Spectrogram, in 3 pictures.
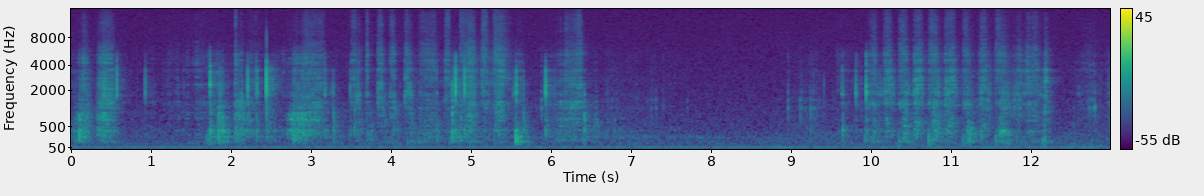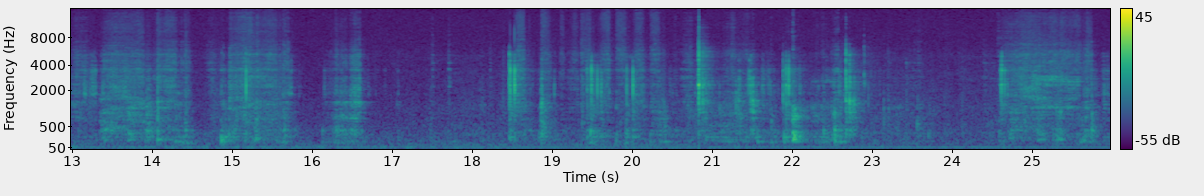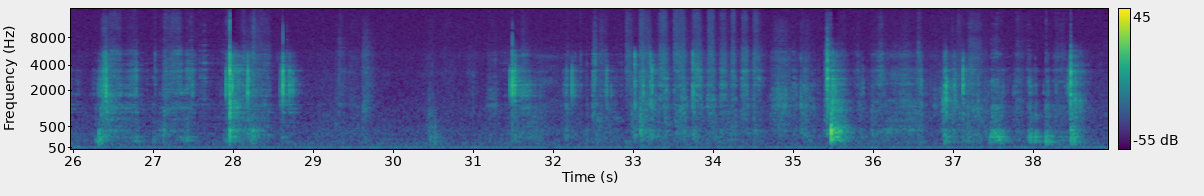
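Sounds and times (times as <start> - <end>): scrubbing and scraping strokes: 9.9 - 16.8.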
